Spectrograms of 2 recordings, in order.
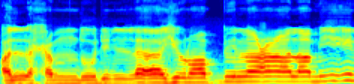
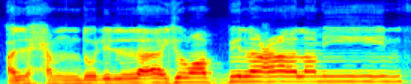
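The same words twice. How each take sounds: First: The verse runs straight on past aalameen without pausing. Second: The verse ends with a full stop after aalameen. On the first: The reciter joins the verses in one breath. "और अगर नहीं रुक रहे हैं" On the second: The reciter pauses at the end of each verse. "अगर हम यहाँ पर रुक रहे हैं"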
